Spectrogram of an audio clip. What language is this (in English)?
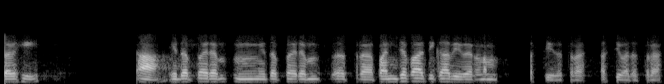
Sanskrit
